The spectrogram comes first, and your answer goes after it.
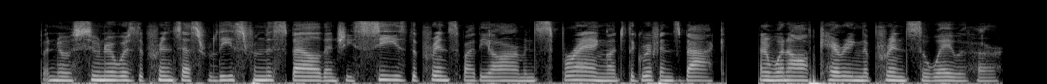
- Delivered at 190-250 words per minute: Yes, average, 195 wpm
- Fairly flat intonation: Yes, narrow, 1.9 semitones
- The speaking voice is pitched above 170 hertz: Yes, medium, 185 Hz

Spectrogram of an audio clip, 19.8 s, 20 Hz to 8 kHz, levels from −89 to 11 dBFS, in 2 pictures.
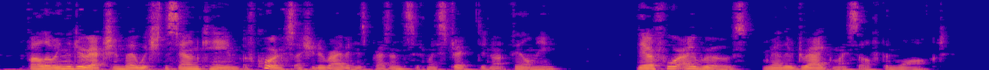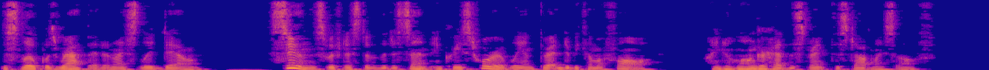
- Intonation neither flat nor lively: Yes, average, 3.2 semitones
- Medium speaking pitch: Yes, medium, 145 Hz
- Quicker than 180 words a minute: Yes, average, 190 wpm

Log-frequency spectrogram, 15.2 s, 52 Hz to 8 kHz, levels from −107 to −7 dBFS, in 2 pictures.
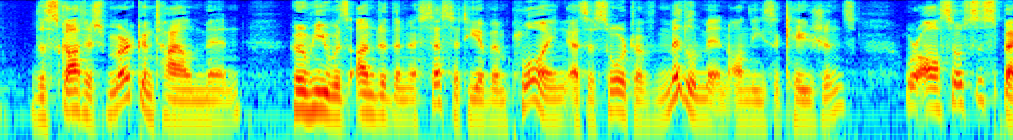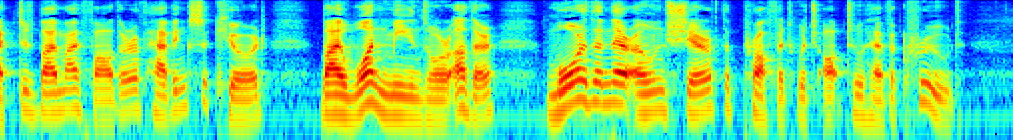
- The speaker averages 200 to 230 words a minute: No, average, 190 wpm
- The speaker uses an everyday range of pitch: No, wide, 5.7 semitones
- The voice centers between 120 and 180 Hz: Yes, low, 135 Hz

